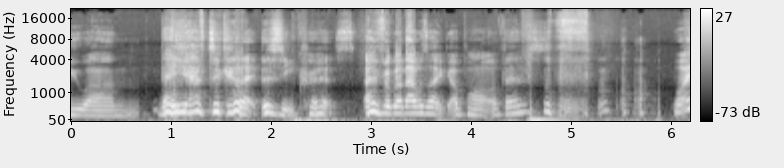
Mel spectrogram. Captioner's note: laughs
